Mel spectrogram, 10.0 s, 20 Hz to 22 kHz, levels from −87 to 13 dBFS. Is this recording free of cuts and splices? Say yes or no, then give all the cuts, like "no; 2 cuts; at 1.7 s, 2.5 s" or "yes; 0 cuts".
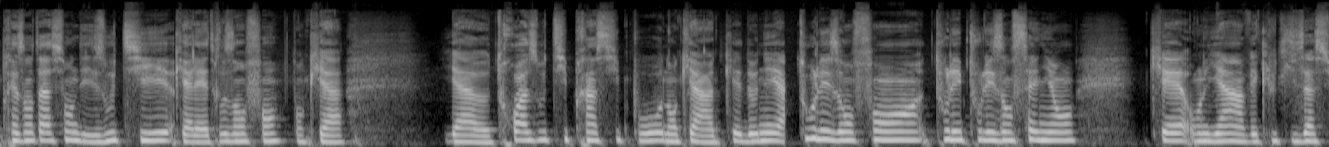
no; 5 cuts; at 1.3 s, 1.6 s, 5.4 s, 5.9 s, 7.2 s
